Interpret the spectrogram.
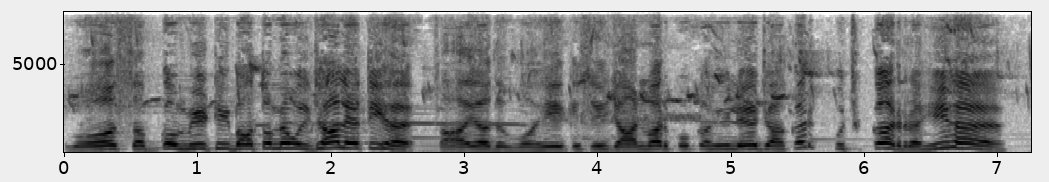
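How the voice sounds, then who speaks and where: A man voicing an earnest, anxious, loyal bear in a children's animated story, speaking respectfully. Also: sits high, slow pace, faint music behind. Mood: worried.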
